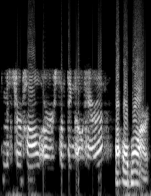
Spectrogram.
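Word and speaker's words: O'Bar: you said like mr hall or something o'hara oh bar it's spelled o and then it's got that uh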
